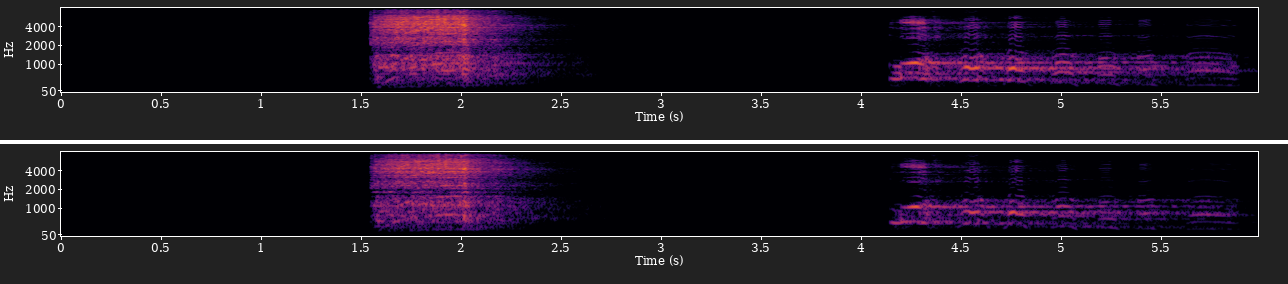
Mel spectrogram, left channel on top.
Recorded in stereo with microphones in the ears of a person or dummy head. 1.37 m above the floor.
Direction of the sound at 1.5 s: 45° left (ahead or behind).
